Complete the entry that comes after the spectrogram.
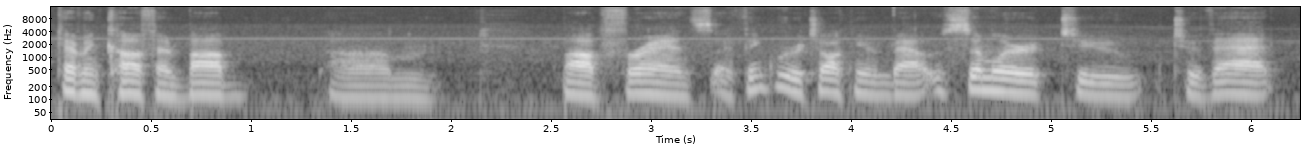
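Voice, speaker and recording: A man hosting a podcast, chatting casually and haltingly as he rephrases his way through questions and remarks. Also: mid-range voice, a little hiss or hum. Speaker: podcast host interviewing a writer. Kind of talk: casual conversational interview.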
